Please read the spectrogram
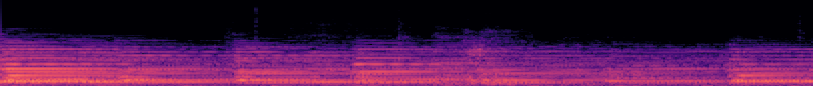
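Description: Piano playing a slow hymn introduction, chords struck every second or so and left to ring and fade.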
